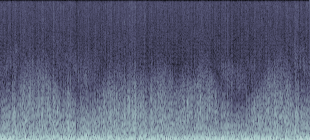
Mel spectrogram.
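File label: Ship steady loop; vehicles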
